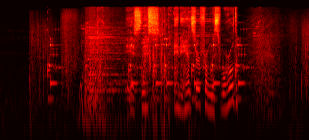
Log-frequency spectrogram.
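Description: A treasure chest opens with a bright, sparkling chime.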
